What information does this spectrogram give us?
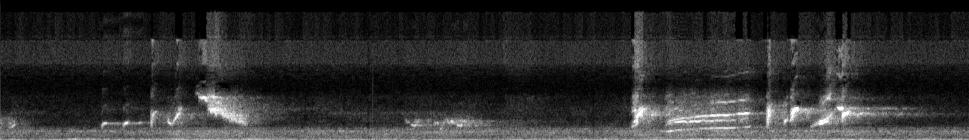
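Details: Singing European goldfinch: short sweet twittered phrases, a brief pause, then a denser run of quick tinkling, warbled notes, with faint low background hum.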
